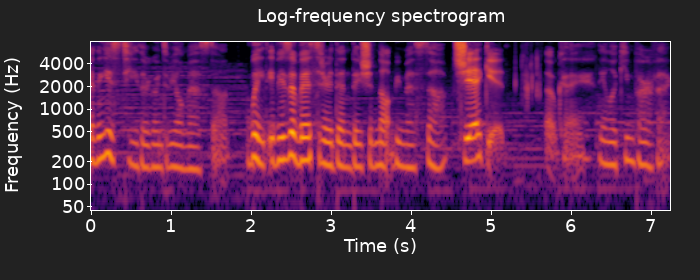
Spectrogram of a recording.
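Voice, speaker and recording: A soft-spoken woman with a soothing tone talks at a fairly quick pace and a medium pitch, with ordinary pitch variation. Her loudness swings widely, and music plays in the background. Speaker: gaming ASMR streamer. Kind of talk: casual gameplay commentary, playthrough talk. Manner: soft-spoken, soothing.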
